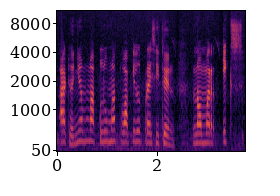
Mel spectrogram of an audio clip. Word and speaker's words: X: Dan ciri yang terakhir yaitu adanya maklumat wakil presiden nomor X, itu bukan nomor 10 ya, bacanya adalah nomor X tanggal 16 Oktober tahun 1945.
